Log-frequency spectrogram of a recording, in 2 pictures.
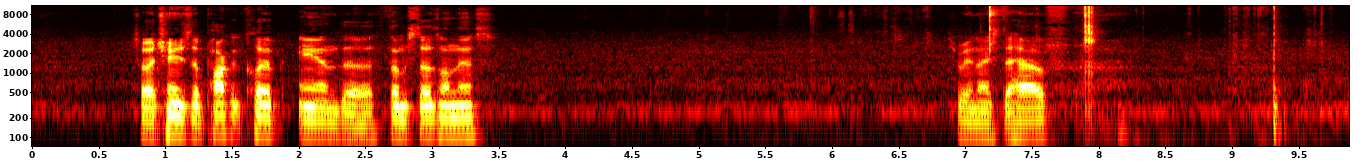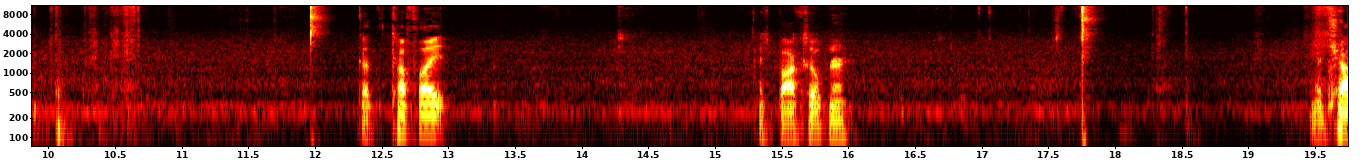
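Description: A folding knife clicks and taps as it is handled.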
